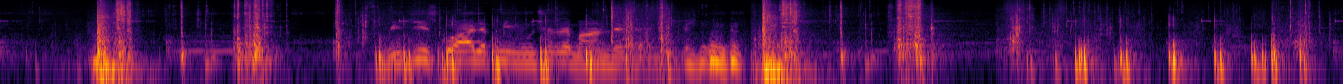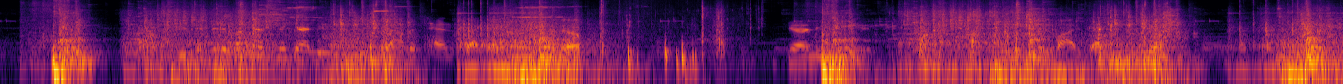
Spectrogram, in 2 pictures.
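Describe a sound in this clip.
Heavy metal panels clank and thud into place against walls.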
